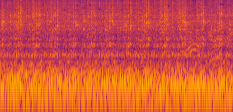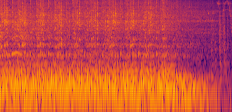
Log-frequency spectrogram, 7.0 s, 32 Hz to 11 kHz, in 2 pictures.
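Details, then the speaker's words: 1973 Toyota Land Cruiser FJ40 six, run after sitting many years, with fuel tank cleaned, fresh gas and oil, timing set: steady, even low rumble with no misses or knocks, then winds down; running cleanly. "that sounded pretty damn good there though"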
